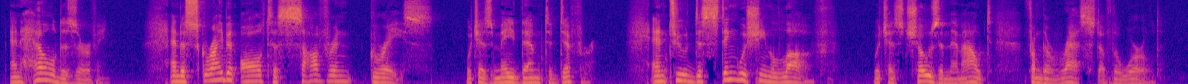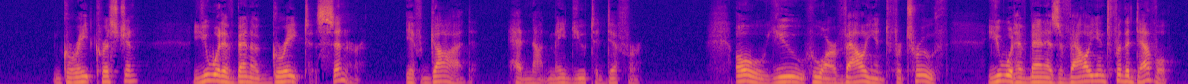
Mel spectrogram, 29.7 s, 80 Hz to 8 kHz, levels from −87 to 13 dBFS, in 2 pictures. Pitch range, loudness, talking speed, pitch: 110-150 Hz, -23 LUFS, 130 wpm, 125 Hz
